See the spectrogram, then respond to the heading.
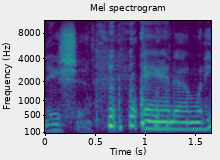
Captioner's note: laughs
